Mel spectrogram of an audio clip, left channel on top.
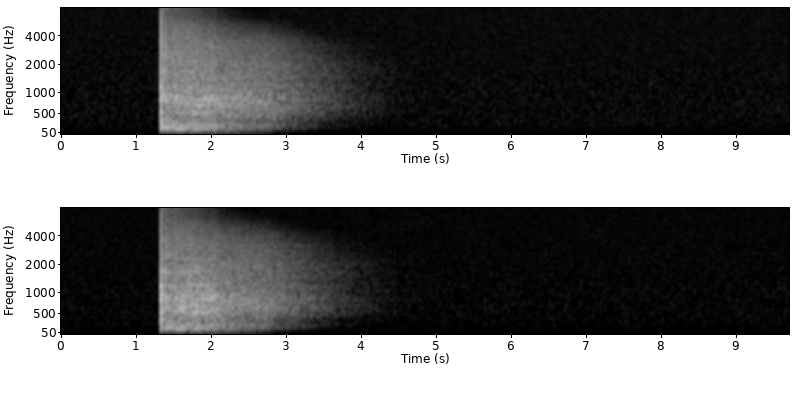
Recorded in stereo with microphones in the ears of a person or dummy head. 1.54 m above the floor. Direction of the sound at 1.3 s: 20° left (ahead or behind).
